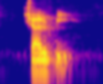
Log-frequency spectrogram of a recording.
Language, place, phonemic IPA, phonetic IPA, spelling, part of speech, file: Hindi, Delhi, /t͡ʃəɾ.biː/, [t͡ʃɐɾ.biː], चरबी, noun, LL-Q1568 (hin)-चरबी.wav
- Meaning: grease, fat, lard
